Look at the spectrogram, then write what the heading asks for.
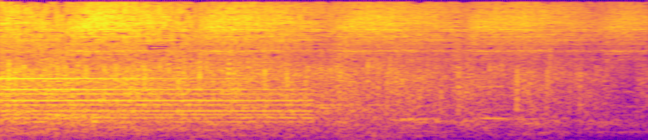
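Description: A crowd applauds steadily as the host is welcomed, a dense, hissing wash of many hands clapping that holds at a fairly loud level and slowly tapers toward the end, with no voices on top.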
